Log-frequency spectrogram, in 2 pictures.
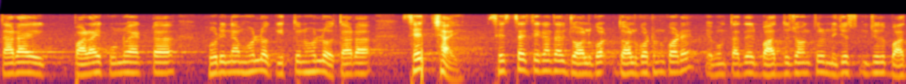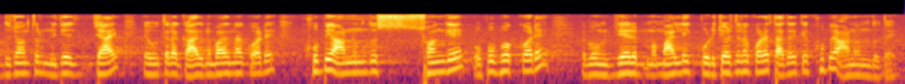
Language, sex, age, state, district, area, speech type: Bengali, male, 18-30, West Bengal, Purba Bardhaman, urban, spontaneous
